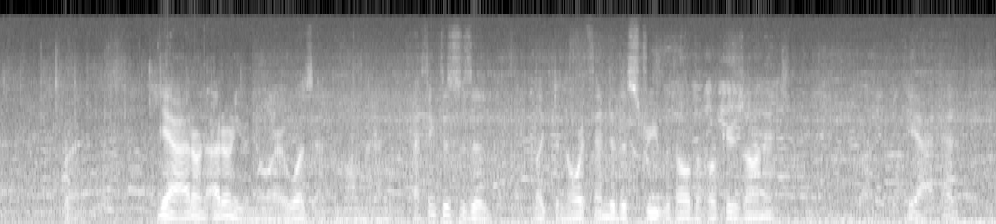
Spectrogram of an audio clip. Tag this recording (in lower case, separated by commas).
speech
